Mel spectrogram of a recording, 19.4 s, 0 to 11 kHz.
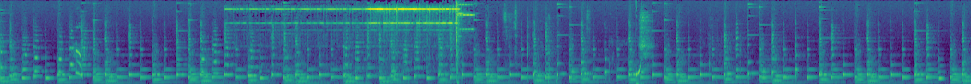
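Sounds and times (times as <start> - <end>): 
bouncy music: 0.0 - 6.8, 9.0 - 19.4
alarm clock ringing as a stretch reminder: 4.5 - 9.6.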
